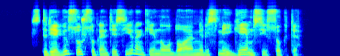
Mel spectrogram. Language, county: Lithuanian, Alytus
